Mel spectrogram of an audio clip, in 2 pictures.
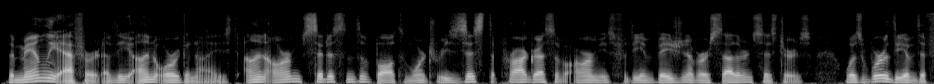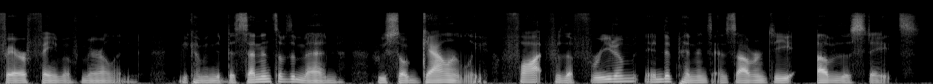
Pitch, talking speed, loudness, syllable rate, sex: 100 Hz, 160 wpm, -22 LUFS, 5.2 syllables/s, male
